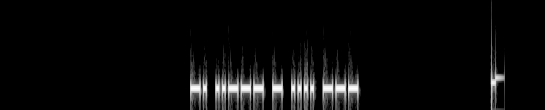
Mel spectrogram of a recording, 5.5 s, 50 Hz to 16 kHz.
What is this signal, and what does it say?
Morse code, heard as a keyed tone, about 35 wpm, 700 Hz. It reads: N2THO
